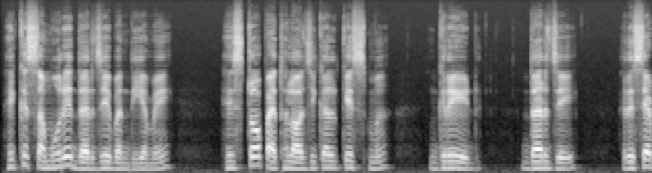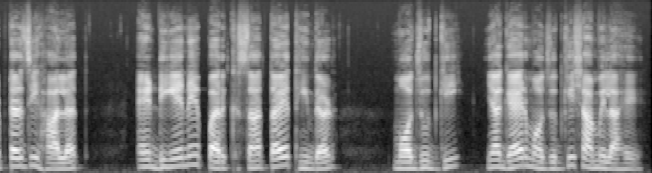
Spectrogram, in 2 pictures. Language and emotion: Sindhi, neutral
